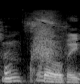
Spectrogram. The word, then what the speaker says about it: Thirlby: It also says here, the film also stars Juno's Olivia Thirlby, is that pronounced? – Thirlby, yes.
